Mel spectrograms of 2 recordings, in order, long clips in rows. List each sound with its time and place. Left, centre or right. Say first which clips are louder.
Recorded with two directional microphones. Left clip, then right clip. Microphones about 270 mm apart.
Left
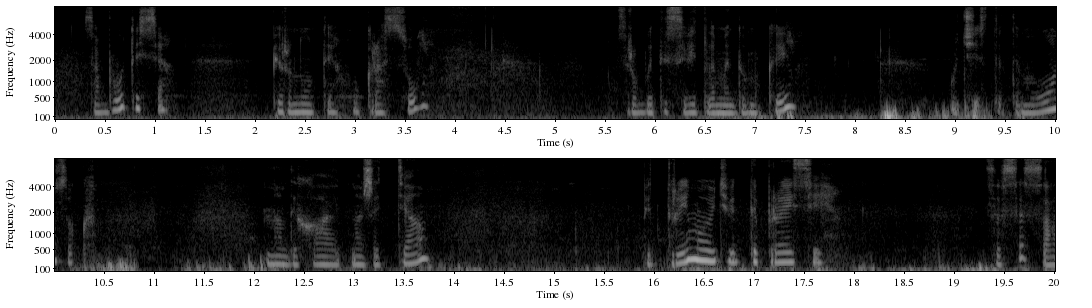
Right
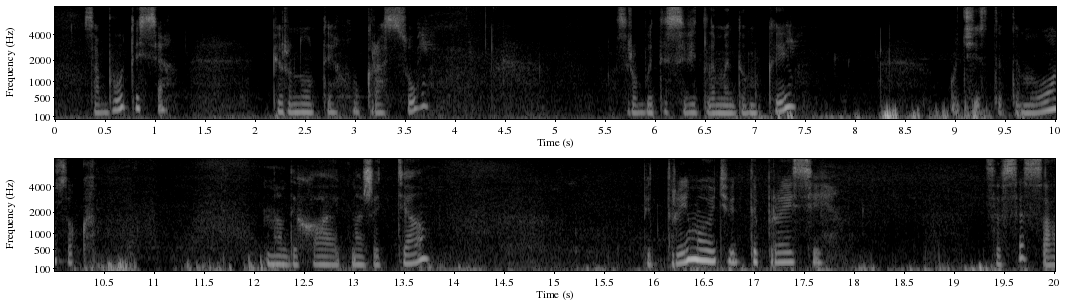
0.3 s speech: right 1 dB; centre
4.4 s a sound: right 2 dB; centre
5.6 s speech: right 3 dB; centre
8.2 s a sound: even; centre
9.0 s speech: right 2 dB; centre
11.4 s boat: right 1 dB; right
12.1 s speech: right 3 dB; centre
15.9 s speech: right 2 dB; centre
19.3 s speech: right 5 dB; centre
